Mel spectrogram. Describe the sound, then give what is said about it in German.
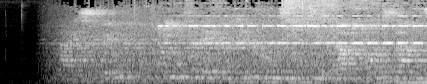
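A train arriving at Zürich station rolls in with a steady low rumble that swells in quickly, while loud, high metallic wheel squeals ring out above it, with no voices. “Jeden Tag kommen Leute aus der Ukraine mit dem Zug am Bahnhof Zürich an.”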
